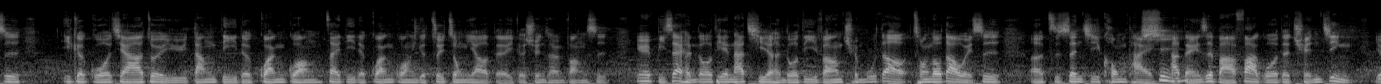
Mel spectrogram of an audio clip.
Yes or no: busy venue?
yes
